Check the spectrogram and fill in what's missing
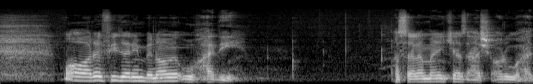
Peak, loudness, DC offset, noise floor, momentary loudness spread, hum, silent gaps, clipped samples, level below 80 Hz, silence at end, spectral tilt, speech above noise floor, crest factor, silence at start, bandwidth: -2 dBFS; -16 LUFS; under 0.1%; -49 dBFS; 10 LU; none; none; under 0.1%; -70 dBFS; 0 s; -4.5 dB/octave; 33 dB; 16 dB; 0 s; 14 kHz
